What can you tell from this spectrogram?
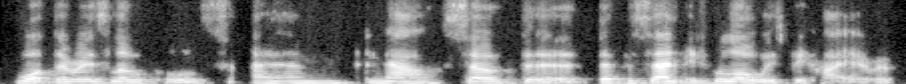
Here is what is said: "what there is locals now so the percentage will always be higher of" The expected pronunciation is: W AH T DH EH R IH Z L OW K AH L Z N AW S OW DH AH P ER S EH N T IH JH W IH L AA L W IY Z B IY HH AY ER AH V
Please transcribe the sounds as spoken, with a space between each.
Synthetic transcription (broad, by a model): W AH T DH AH R IH Z L OW K AH L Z N AW S OW DH AH P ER S EH N T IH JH W IH L AA L W IY Z B IY HH AY ER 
